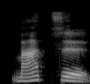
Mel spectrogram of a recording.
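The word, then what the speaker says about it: 待つ: 자 기다리다 여러분 알아요 뜻으로 읽을 때 뭐였죠 마츠 그죠 데라고 음으로 읽을 때는 타이가 됩니다 자 그러면 가보겠습니다 자 첫 번째 글자 기다리다 동사에 뭐예요 미나상 마츠다 그죠 그죠 잘하셨어요 오른쪽은 뭐냐 했더니 기대 되겠네요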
